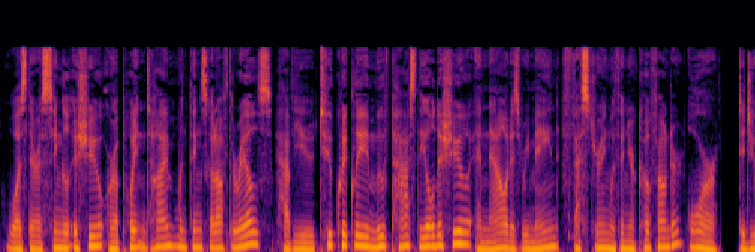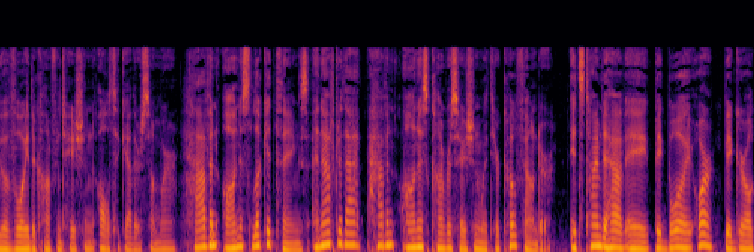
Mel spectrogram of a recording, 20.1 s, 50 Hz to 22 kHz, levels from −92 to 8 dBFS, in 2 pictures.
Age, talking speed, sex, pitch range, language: 30-49, 205 wpm, male, 110-145 Hz, English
